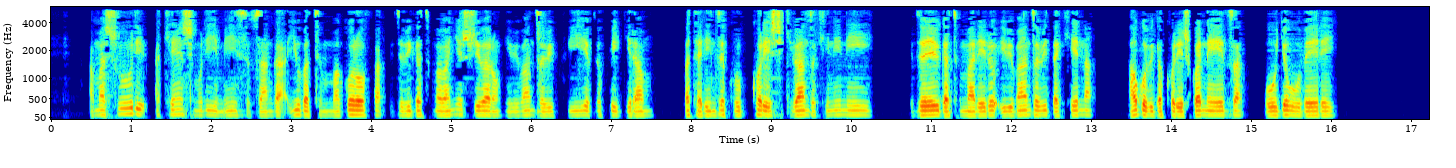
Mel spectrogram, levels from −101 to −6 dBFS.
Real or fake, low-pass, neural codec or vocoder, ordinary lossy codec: real; 5.4 kHz; none; MP3, 24 kbps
